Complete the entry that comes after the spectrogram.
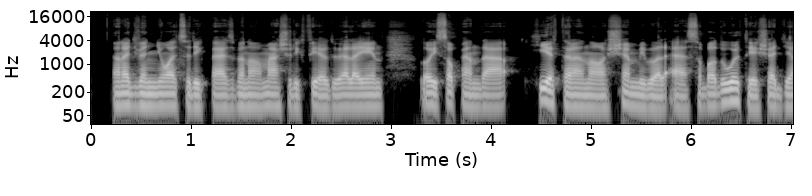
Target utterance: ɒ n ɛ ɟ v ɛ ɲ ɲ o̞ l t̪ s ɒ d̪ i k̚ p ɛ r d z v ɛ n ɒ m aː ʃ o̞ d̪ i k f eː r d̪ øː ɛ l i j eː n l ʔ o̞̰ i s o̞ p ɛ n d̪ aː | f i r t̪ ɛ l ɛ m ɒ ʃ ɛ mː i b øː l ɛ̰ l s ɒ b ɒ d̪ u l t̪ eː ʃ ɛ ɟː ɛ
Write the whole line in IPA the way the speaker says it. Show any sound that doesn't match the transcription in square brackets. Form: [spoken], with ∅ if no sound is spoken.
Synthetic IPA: ɒ n ɛ ɟ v ɛ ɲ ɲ o̞ l t̪ s ɒ d̪ i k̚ p ɛ r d z [b] ɛ n ɒ m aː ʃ o̞ d̪ i k f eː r d̪ øː ɛ l [ɛ] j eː n l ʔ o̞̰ i s o̞ p ɛ n d̪ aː | [h] i r t̪ ɛ l ɛ [n] ɒ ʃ ɛ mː i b øː l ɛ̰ l s ɒ b ɒ d̪ u l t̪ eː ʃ ɛ ɟː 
